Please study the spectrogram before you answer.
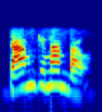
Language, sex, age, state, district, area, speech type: Assamese, female, 60+, Assam, Golaghat, urban, conversation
